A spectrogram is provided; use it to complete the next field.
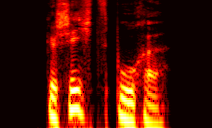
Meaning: dative singular of Geschichtsbuch
- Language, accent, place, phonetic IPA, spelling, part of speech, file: German, Germany, Berlin, [ɡəˈʃɪçt͡sˌbuːxə], Geschichtsbuche, noun, De-Geschichtsbuche.ogg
